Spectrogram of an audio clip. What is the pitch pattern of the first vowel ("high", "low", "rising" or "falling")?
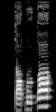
low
